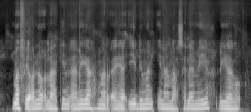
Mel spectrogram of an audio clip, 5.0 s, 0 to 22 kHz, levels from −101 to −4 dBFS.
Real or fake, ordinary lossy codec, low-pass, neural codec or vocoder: fake; none; none; codec, 44.1 kHz, 7.8 kbps, DAC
